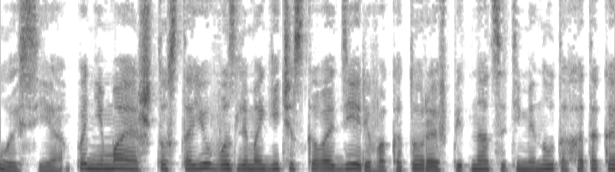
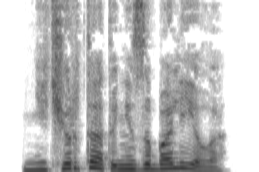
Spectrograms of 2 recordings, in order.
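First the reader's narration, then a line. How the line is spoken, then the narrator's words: Growl. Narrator (Russian): рыкнул маг тьмы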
